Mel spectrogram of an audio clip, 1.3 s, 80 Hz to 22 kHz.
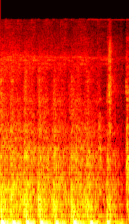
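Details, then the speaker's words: Motorcycle with Juken 5 ECU, base map set too low during idle tuning: engine catches with about seven uneven beats, roughly eight a second, then fades and dies; too little fuel, too lean to idle. "ya. Mesinnya mati. Jadi ee karena bensin yang masuk ini kurang, jadi mesinnya mati. Jadi enggak enggak bisa enggak bisa langsam."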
